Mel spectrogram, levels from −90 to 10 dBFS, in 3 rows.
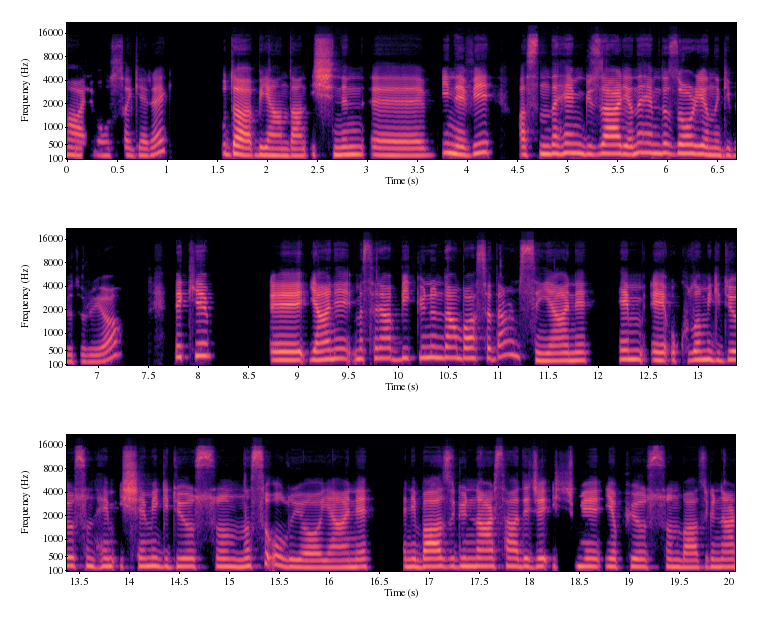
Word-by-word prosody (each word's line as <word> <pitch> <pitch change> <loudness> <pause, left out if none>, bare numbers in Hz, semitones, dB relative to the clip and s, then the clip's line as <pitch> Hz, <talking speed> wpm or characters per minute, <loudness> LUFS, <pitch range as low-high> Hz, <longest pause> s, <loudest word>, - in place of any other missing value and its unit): hâli 205 -2 -1 0.2
olsa 195 +2 -8
gerek. 205 - -4 0.5
Bu 235 - -5
da 220 -5 +6
bir 210 - +2
yandan 195 -1 0
işinin, 220 +1 +2
eee, 200 -1 0
bir 270 -1 +2
nevi 245 +6 +3 0.3
aslında 235 +3 +1
hem 260 0 +1
güzel 245 +2 +4
yanı 230 +3 +2
hem 265 -2 0
de 265 - 0
zor 255 0 +2
yanı 220 -4 +2
gibi 190 -2 -7
duruyor. 190 +6 -5 0.6
Peki, 340 +2 +2 0.6
eee, 235 -1 +6
yani, 260 +3 +3
mesela 280 0 -3
1 290 +1 -2
gününden 300 -1 0
bahseder 290 +4 -2
misin? 330 -10 -3
Yani, 220 +1 0 0.3
hem, 260 -1 +2
eee, 230 -2 +3
okula 230 +2 -3
mı 250 - +2
gidiyorsun 235 -1 -1
hem 225 0 -1
işe 220 +2 +3
mi 235 0 +1
gidiyorsun? 225 0 -1
Nasıl 230 +2 0
oluyor? 210 -5 -2
Yani, 205 +2 0 0.4
hani, 215 -1 -1
bazı 225 0 +3
günler 230 +1 +2
sadece 225 -1 0
iş 225 +1 -10
mi 225 -1 +1
yapıyorsun, 215 -1 -2
bazı 200 +1 -3
günler 215 0 -1
225 Hz, 155 wpm, -20 LUFS, 210-250 Hz, 0.6 s, da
